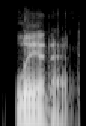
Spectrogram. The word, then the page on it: linnet: American English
